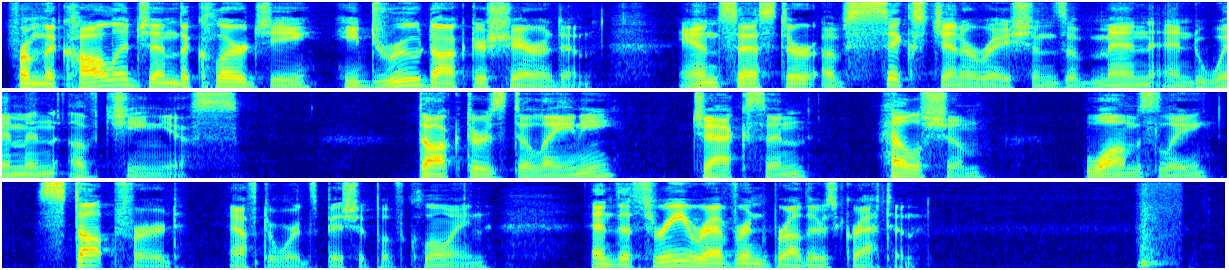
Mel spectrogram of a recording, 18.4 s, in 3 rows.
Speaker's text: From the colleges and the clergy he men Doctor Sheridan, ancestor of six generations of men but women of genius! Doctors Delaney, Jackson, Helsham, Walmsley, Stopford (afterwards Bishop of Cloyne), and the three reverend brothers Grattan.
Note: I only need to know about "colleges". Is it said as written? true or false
false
